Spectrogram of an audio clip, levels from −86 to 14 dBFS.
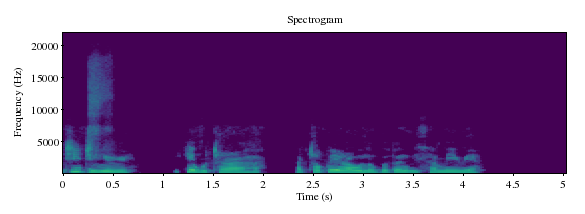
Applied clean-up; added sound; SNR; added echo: neural mask model Resemble Enhance denoiser.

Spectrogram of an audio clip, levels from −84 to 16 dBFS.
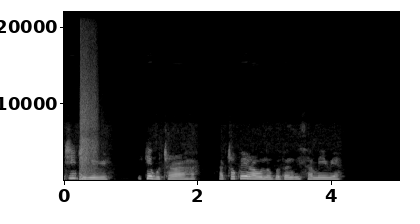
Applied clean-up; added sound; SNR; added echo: none; Snare drum; 8 dB; none.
